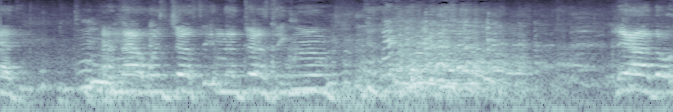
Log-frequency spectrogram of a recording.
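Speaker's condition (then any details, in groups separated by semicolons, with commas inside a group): Traumatic brain injury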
